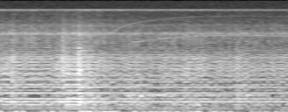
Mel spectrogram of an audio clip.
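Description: Near silence: room tone, with faint marker strokes on a whiteboard as a word is written.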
